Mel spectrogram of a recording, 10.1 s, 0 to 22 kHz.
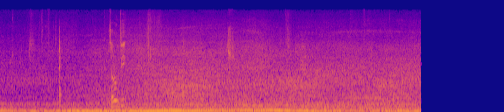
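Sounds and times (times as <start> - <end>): road traffic rumble: 0.0 - 8.4.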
